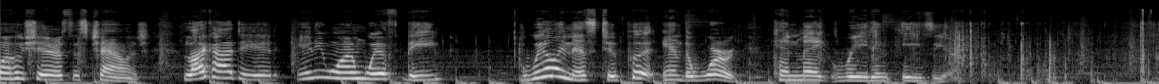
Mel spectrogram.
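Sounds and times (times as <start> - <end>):
speech: 0.0 - 4.6, 5.2 - 9.8
book page being turned: 8.6 - 11.5.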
